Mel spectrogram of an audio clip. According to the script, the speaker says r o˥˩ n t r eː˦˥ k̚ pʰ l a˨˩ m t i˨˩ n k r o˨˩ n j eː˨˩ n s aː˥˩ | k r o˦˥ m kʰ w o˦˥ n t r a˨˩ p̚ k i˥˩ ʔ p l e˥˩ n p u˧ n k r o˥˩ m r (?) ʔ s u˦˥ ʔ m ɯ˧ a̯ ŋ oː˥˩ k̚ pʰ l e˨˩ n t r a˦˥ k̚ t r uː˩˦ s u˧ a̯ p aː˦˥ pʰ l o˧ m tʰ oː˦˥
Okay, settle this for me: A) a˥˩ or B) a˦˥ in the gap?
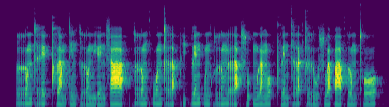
B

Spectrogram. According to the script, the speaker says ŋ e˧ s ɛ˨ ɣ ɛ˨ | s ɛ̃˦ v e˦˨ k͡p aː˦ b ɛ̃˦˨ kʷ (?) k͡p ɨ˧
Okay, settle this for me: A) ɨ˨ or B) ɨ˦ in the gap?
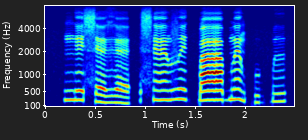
A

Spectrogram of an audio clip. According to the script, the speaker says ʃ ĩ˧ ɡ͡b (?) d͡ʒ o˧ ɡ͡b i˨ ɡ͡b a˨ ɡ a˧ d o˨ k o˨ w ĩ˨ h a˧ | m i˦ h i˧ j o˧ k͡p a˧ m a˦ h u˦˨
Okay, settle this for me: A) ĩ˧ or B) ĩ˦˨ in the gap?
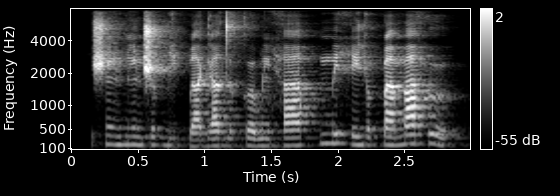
A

